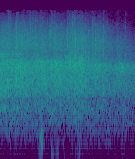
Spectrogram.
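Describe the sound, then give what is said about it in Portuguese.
Congregation applause during a church service, a faint, even hiss of many hands clapping that holds steady for about two seconds, with no distinct individual claps. “Vamos aplaudi-lo, vamos exaltá-lo.”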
